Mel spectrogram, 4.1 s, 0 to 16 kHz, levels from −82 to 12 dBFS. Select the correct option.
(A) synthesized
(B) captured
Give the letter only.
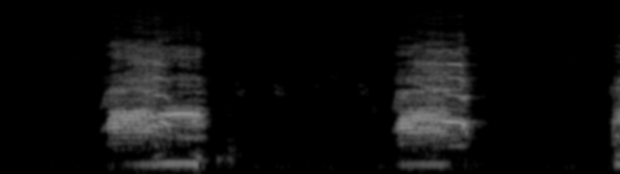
A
